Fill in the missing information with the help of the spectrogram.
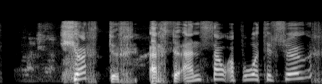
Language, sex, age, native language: Icelandic, male, 14, Icelandic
